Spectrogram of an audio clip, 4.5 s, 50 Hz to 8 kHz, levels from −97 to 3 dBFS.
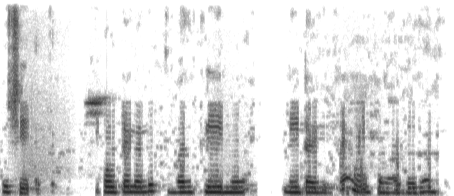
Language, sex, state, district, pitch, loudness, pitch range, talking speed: Kannada, female, Karnataka, Shimoga, 220 Hz, -17 LUFS, 210-235 Hz, 90 wpm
